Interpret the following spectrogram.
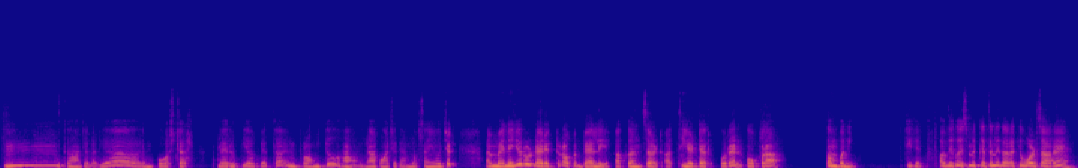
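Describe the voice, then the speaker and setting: A man's voice: medium pitch, very animated, unhurried, gravelly. A male teacher with an Indian English accent gives a vocabulary lecture in mixed Hindi and English, asking and answering his own questions. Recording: tinny phone-like sound.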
